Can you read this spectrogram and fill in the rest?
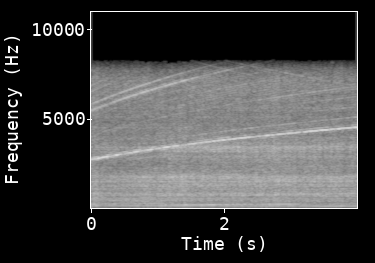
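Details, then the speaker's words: Model hybrid steam-turbo-electric turbine with the generator load (street car) removed, spinning up to about 9,500 RPM. A clean whine climbs smoothly with no rubbing or rattle; it has been run up to 20,000 RPM. "a low like that it's running considerably faster that was about 9500 RPM and as I said I've had it up to 20,000"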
